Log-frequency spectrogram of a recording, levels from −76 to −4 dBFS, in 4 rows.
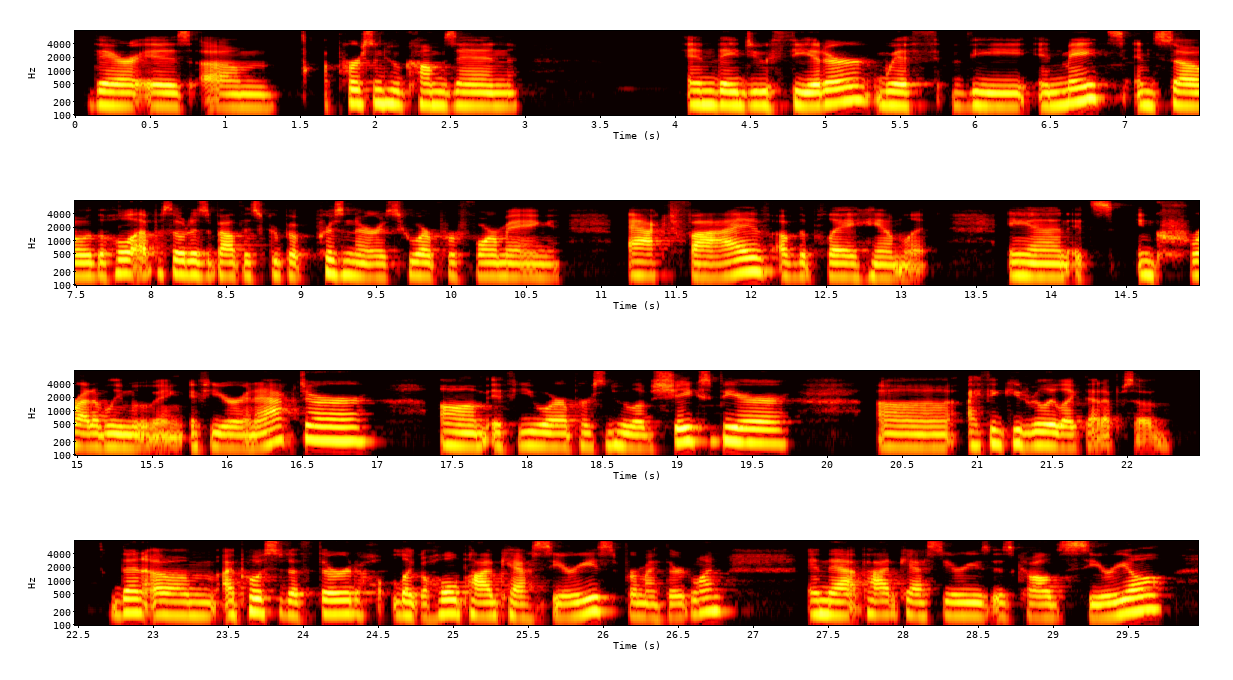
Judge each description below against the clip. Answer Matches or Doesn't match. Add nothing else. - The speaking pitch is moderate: Matches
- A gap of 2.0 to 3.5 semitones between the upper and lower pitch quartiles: Matches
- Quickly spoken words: Doesn't match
